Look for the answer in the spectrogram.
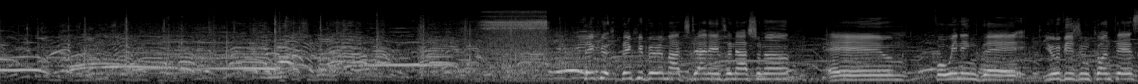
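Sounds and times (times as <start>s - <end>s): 
large excited crowd at an airport cheering and shouting in welcome: 0.0s - 7.4s
speech: 5.9s - 11.3s.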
